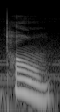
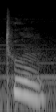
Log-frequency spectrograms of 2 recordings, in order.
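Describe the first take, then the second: First: The vowel is an 'oh' sound, like tone. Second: The vowel is an 'oo' sound, like tomb. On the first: The speaker calls it right. "it should probably be tome" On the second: The speaker calls it wrong. "I pronounce it tomb either way"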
